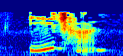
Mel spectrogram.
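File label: "遗产", Mandarin Chinese; hsk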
